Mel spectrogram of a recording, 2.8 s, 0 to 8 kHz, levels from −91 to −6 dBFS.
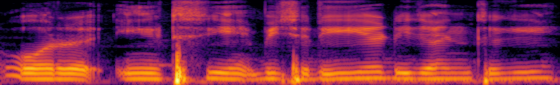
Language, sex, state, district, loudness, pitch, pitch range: Hindi, male, Uttar Pradesh, Shamli, -25 LUFS, 150 Hz, 145-155 Hz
